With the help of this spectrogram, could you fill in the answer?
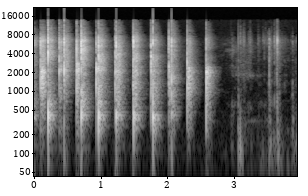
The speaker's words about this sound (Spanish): Un aplauso para L.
